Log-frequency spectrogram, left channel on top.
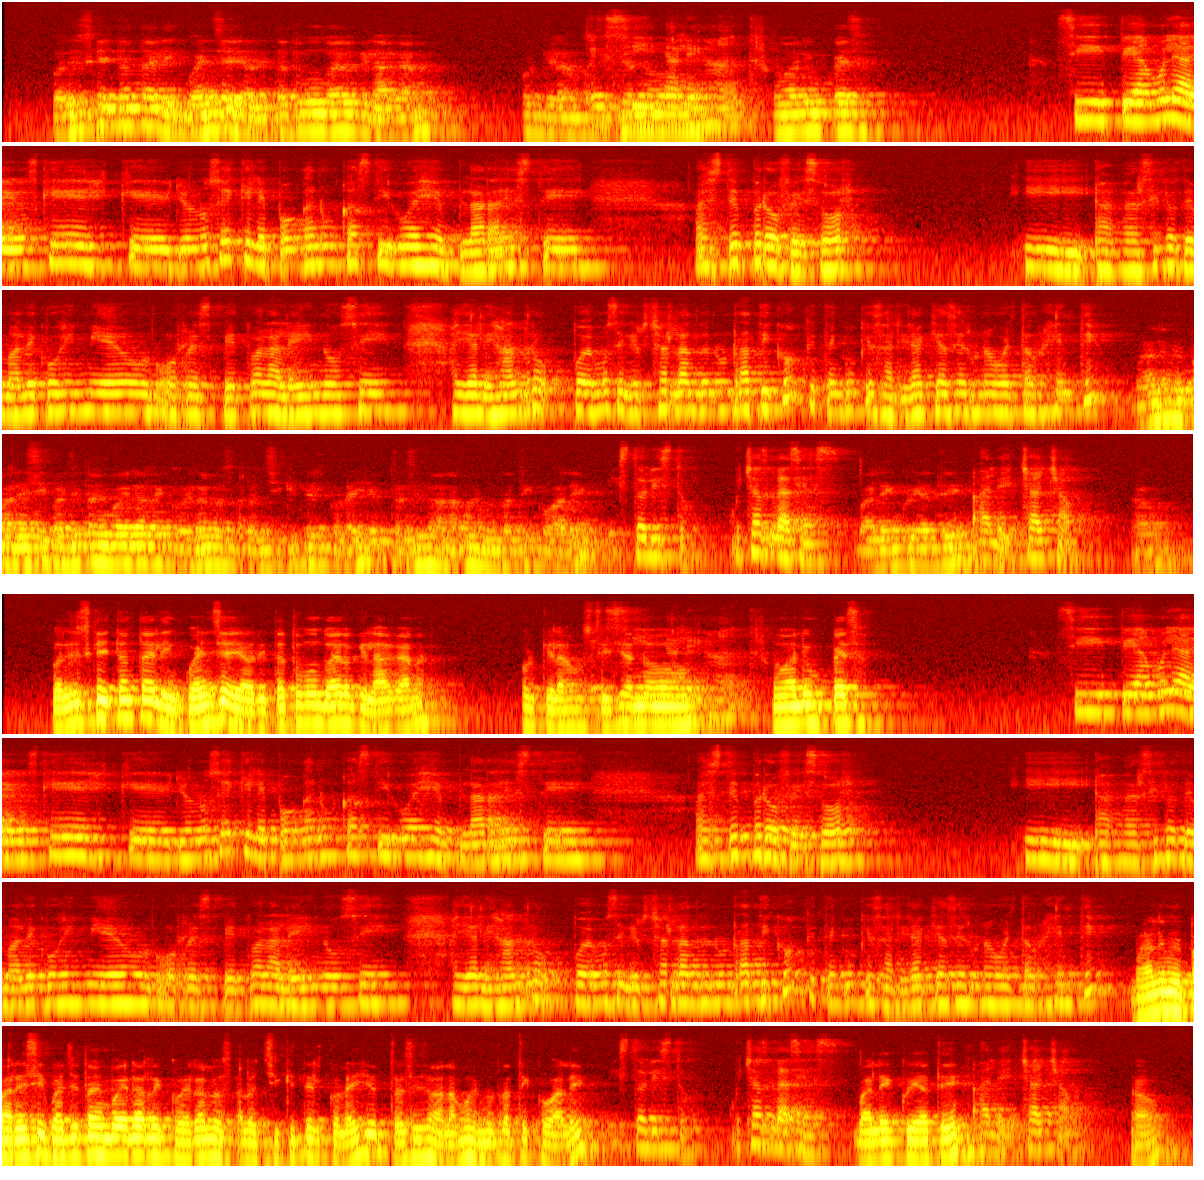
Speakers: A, on the right; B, in the centre.
A: Por eso es que hay tanta delincuencia y ahorita todo el mundo hace lo que le da gana, porque la justicia
B: pues sí,
A: no,
B: Alejandro.
A: no vale un peso.
B: Sí, pidámosle a Dios que, que yo no sé, que le pongan un castigo ejemplar a este, a este profesor y a ver si los demás le cogen miedo o, o respeto a la ley, no sé. Ay, Alejandro, ¿podemos seguir charlando en un ratico? Que tengo que salir aquí a hacer una vuelta urgente.
A: Vale, me parece. Igual yo también voy a ir a recoger a los, a los chiquis del colegio. Entonces hablamos en un ratico, ¿vale?
B: Listo, listo. Muchas gracias.
A: Vale, cuídate.
B: Vale, chao, chao.
A: Chao.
